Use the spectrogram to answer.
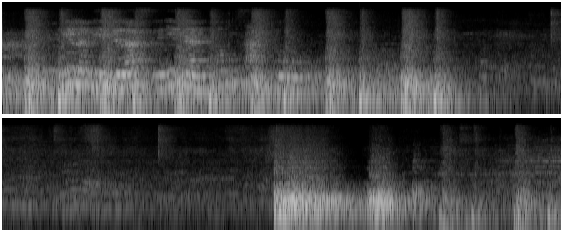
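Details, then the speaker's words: Stethoscope auscultation at the cardiac apex (mitral area) during a physical exam demonstration: regular low thudding heartbeats with a clear first heart sound; normal heart sounds. "Nah, auskultasinya lihat kedengaran begini, ini yang normal nih ya."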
